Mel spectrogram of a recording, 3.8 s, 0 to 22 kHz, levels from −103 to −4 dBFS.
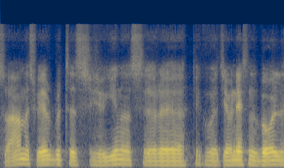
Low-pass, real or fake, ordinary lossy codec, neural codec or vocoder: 10.8 kHz; fake; Opus, 16 kbps; codec, 24 kHz, 0.5 kbps, DualCodec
